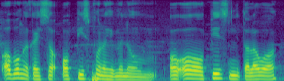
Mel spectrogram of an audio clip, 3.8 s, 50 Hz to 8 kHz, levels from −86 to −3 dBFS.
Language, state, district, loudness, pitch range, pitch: Kokborok, Tripura, West Tripura, -14 LUFS, 120-150 Hz, 135 Hz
